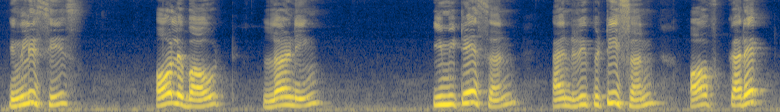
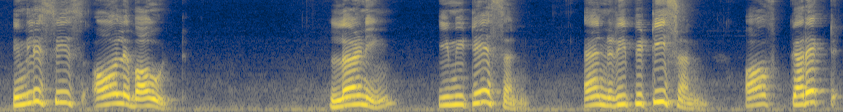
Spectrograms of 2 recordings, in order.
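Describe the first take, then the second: No difference in how they are said.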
